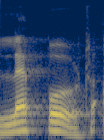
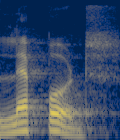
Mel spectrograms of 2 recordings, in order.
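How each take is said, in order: First: The word is said with two syllables. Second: The word is said with two syllables.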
